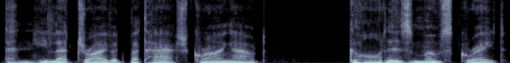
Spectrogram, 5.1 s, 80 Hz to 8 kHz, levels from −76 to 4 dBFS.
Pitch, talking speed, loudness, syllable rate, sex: 115 Hz, 140 wpm, -15 LUFS, 3.4 syllables/s, male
